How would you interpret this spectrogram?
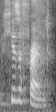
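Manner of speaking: brisk, matter-of-fact, believable; casually sure of it. Shown as a demonstration. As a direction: say it straight, with no hesitation. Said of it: "be more confident".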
